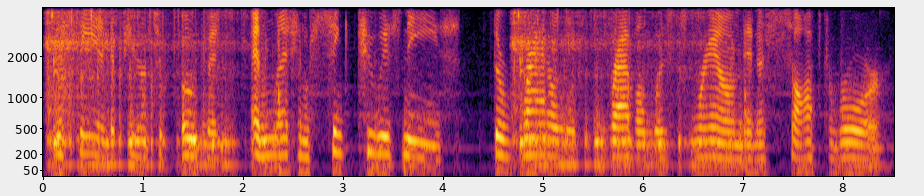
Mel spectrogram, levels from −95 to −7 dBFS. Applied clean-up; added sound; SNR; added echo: neural mask model RNNoise.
